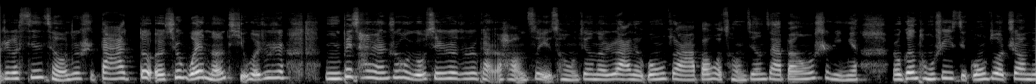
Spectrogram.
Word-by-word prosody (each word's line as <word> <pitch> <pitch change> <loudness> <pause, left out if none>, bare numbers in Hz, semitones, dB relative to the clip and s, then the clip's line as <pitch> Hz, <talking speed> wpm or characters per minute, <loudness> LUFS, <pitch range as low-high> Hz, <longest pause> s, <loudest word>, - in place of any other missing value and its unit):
这 270 - -1
个 275 - +4
心 320 +4 -1
情， 220 -10 0
就 260 +2 -1
是 265 - -10
大 275 -2 -3
家 - - -9
都 315 - +4
呃， 225 -5 +4
其 225 - -10
实 320 - +3
我 280 -6 +5
也 295 - +9
能 260 -2 +2
体 300 -1 -4
会。 230 0 +3
就 295 - -1
是 300 0 0 0.4
你 265 0 +4
被 360 - +2
裁 320 -2 -5
员 285 -3 +1
之 315 +2 -3
后， 315 -2 0
尤 225 -2 +3
其 260 +2 -1
是 270 0 +2
就 255 - -6
是 260 0 0
感 235 -3 -4
觉 - - -3
好 225 -1 -4
像 - - -4
自 260 - -7
己 - - -1
曾 215 -3 -4
经 240 +1 -3
的 225 -1 0
热 240 +2 +1
爱 230 -1 +1
的 215 -2 0
工 235 +4 +1
作 255 -2 -3
啊， 215 -1 -1
包 235 +1 -1
括 245 - -2
曾 210 -2 -6
经 240 +2 -2
在 240 -3 -1
办 125 - -1
公 270 - -2
室 295 -1 -8
里 230 -4 -2
面 215 +2 -4 0.3
有 230 0 +2
跟 275 +3 +6
同 255 -4 +1
事 290 +3 -3
一 280 - -1
起 215 - -5
工 235 +4 +1
作， 260 -2 +3
这 265 - -3
样 240 -1 0
的 230 - 0
250 Hz, 380 characters per minute, -20 LUFS, 225-275 Hz, 0.4 s, 也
